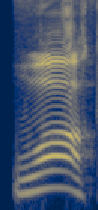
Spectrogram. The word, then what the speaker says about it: walk: তো এখানে আই ওয়াক, এখানে এল সাইলেন্ট, ঠিক আছে, WALK, ওয়াক, আই ওয়াক, আমি হাঁটাহাঁটি করি কিছুক্ষণ।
